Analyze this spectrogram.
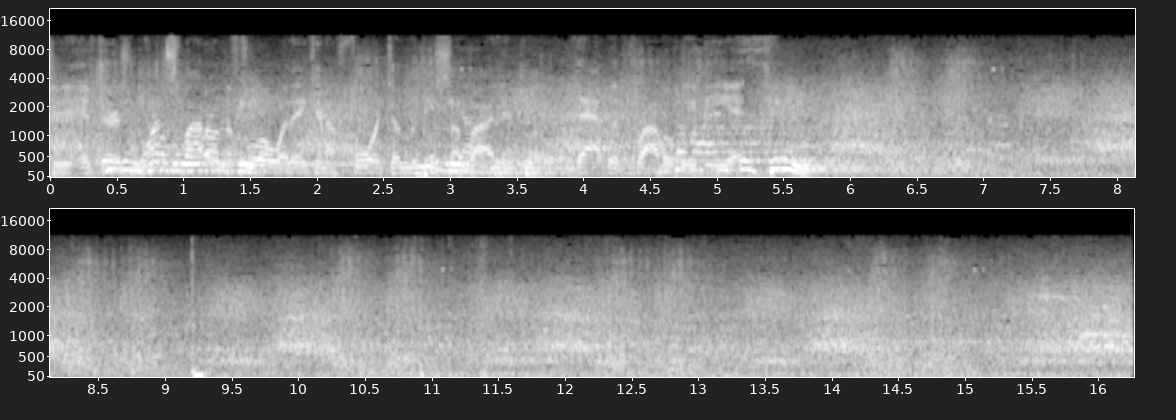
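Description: A large crowd murmurs steadily in a big echoing arena.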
